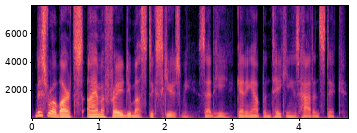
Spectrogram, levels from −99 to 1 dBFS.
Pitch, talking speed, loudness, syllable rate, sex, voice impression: 105 Hz, 240 wpm, -21 LUFS, 5.5 syllables/s, male, very masculine, very adult-like, slightly middle-aged, thick, very tensed, powerful, very bright, slightly soft, very clear, very fluent, very cool, intellectual, refreshing, sincere, very calm, slightly mature, very friendly, very reassuring, very unique, very elegant, slightly wild, very sweet, very lively, very kind, slightly intense, slightly modest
